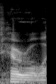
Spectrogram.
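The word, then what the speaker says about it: Herro: Yeah, we How does a guy like Hero, pronounced Hero, I believe.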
